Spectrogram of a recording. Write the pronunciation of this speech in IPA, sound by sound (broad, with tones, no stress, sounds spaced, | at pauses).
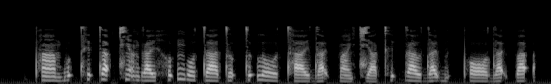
pʰ ã˨ b ʊ˦ ʔ tʰ ɪ˦ ʔ t ä˦ ʔ t͡ɕ ã˦˨ ɡ a˨ ɪ̯ h ʊ˦ ʔ ŋ o˨ t ä˨ t ʊ˦ ʔ t ʊ˦ ʔ l o˨ ʊ̯ tʰ a˨ ɪ̯ d a̰˦˨ ɪ̯ p ã˨ t͡ɕ ä˨ kʰ ɪ˦ ʔ ɡ a˨ ʊ̯ d a̰˦˨ ɪ̯ b ɪ˦ ʔ pʰ ɔ˨ d a̰˦˨ ɪ̯ p ä˦ ʔ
